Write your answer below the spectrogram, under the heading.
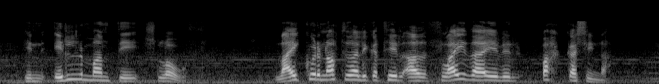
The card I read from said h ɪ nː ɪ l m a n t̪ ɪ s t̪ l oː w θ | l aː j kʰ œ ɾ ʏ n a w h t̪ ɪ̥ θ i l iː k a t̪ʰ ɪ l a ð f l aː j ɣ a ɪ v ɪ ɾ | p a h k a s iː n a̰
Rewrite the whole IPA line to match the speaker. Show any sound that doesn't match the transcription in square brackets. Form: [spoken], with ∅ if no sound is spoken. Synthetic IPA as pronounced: h ɪ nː ɪ l m a n t̪ ɪ s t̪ l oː w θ | l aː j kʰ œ ɾ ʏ n a w h t̪ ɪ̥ θ [a] l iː k a t̪ʰ ɪ l a ð f l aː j [ð] a ɪ v ɪ ɾ | p a h k a s iː n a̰

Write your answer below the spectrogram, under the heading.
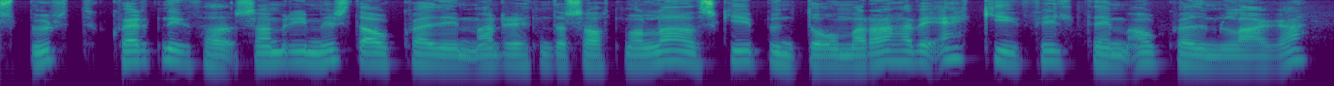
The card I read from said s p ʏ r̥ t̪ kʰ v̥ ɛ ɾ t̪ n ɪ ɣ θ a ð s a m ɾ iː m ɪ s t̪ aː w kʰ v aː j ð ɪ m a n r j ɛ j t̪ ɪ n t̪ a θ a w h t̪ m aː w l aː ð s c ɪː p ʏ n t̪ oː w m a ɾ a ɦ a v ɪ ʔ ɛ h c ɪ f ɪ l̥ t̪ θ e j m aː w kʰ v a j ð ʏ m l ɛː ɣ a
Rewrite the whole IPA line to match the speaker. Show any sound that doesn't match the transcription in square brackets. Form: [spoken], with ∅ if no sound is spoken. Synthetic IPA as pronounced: s p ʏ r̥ t̪ kʰ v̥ ɛ ɾ t̪ n ɪ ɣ θ a ð s a m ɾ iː m ɪ s t̪ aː w kʰ v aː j ð ɪ m a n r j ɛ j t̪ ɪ n t̪ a [s] a w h t̪ m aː w l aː ð s c ɪː p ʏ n t̪ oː w m a ɾ a ɦ a v ɪ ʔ ɛ h c ɪ f ɪ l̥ t̪ θ e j m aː w kʰ v a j ð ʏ m l [aː] ɣ a

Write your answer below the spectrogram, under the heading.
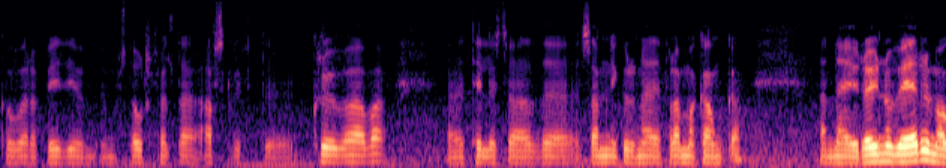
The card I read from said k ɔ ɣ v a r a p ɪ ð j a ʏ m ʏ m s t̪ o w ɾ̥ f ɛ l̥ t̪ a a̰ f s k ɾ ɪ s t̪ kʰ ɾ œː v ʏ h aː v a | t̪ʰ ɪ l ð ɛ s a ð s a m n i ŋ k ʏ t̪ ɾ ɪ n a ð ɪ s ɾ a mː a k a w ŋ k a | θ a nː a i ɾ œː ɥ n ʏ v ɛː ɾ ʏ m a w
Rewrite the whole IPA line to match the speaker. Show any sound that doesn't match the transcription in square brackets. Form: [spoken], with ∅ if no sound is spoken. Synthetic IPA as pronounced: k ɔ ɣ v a [ɾ] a p ɪ ð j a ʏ m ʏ m s t̪ o w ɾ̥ f ɛ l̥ t̪ a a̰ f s k ɾ ɪ [f] t̪ kʰ ɾ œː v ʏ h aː v a | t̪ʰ ɪ l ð ɛ s a ð s a m n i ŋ k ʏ [∅] ɾ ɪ n a ð ɪ [f] ɾ a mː a k a w ŋ k a | θ a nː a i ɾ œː ɥ n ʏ v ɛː ɾ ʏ m a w

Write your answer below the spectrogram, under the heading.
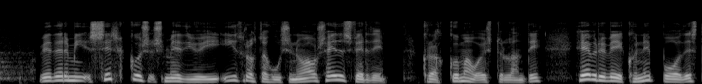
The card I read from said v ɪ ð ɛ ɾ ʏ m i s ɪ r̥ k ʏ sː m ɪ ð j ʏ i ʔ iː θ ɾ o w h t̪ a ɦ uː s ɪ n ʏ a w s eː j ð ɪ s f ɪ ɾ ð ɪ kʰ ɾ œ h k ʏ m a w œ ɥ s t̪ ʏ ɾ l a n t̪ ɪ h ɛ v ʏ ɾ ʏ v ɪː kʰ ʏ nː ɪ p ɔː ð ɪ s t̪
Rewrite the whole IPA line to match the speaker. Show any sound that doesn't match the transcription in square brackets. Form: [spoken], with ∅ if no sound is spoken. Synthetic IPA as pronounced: v ɪ ð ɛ ɾ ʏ m i s ɪ r̥ k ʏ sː m ɪ ð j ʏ i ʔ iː θ ɾ o w h t̪ a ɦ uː s ɪ n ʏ a w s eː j ð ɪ s f ɪ ɾ ð ɪ kʰ ɾ œ h k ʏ m a w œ ɥ s t̪ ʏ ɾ l a n t̪ ɪ h ɛ v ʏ ɾ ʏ v ɪː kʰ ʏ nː ɪ p ɔː ð ɪ s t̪

